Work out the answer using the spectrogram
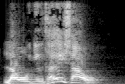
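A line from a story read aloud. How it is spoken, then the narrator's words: Exclaiming. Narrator (Vietnamese): Bác đại sĩ Nguyên kêu lên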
